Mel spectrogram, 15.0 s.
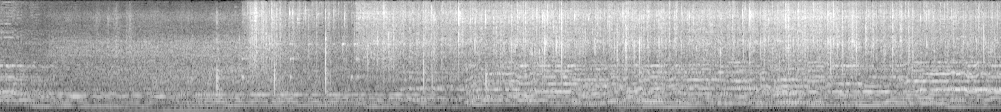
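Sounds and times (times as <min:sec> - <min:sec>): onions sizzling in hot oil: 0:03.6 - 0:15.0.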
